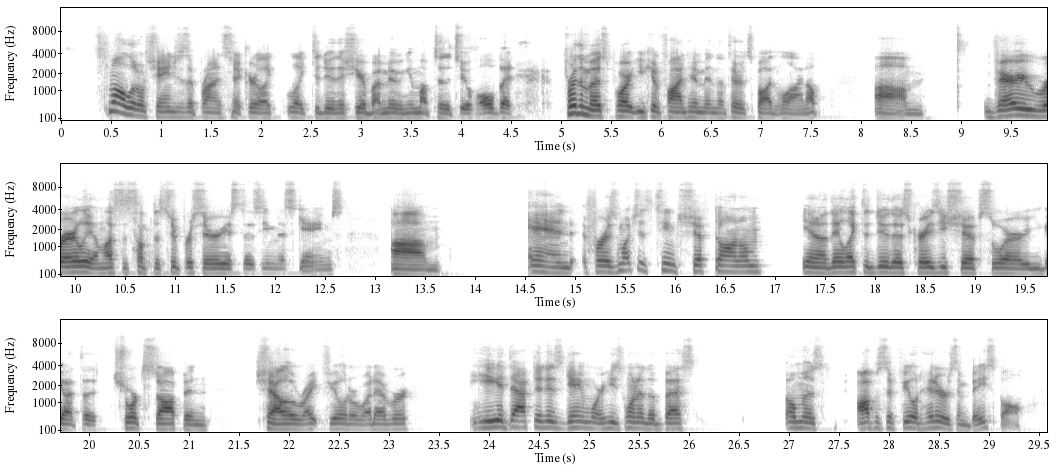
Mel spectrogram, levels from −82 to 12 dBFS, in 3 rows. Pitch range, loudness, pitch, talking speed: 120-145 Hz, -25 LUFS, 130 Hz, 190 wpm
